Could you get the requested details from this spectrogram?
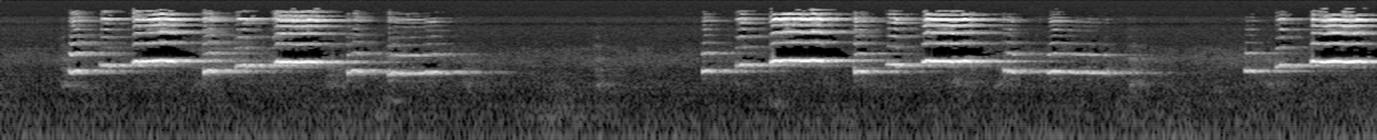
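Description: An Indian ringneck parakeet whistles clear, tuneful phrases of stepped rising and falling notes in two bursts, separated by a short quiet pause.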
